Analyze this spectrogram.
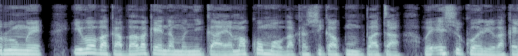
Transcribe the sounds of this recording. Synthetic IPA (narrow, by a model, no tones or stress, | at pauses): rumweiʋo̞ʋakab͡vaʋakae̞ndamuɲikajamako̞mo̞ʋakaʂik̬akumupatawe̞ːʃiko̞ɾiʋakai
